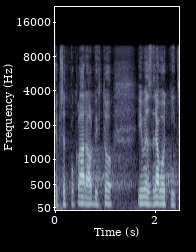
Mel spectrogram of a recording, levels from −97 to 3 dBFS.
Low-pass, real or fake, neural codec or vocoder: 9.9 kHz; fake; vocoder, 22.05 kHz, 80 mel bands, Vocos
